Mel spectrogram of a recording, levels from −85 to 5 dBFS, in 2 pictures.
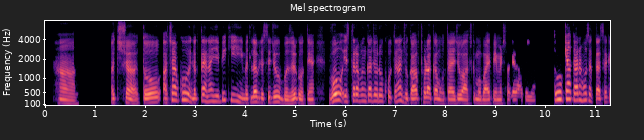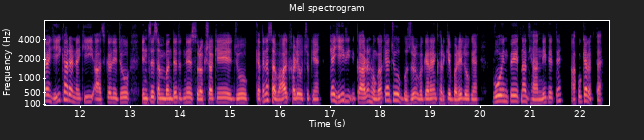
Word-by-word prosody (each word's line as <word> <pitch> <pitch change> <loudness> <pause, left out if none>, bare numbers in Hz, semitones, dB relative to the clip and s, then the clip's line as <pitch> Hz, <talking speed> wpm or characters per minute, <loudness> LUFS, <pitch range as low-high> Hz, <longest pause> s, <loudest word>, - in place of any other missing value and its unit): हाँ। 125 -4 -2 0.7
अच्छा, - - +1
तो 155 +3 +4
अच्छा 240 - +1
आपको 235 +1 +2
लगता 145 +8 0
है 215 - +3
ना, 195 - -2
ये 195 -1 -3
भी 245 +6 -5
कि 220 -9 -5
मतलब 165 +4 +2
जैसे 150 +1 -4
जो 175 +1 +2
बुज़ुर्ग 135 +3 0
होते 135 -2 -1
हैं, 130 0 -2 0.3
वो 230 +1 +7
इस 190 -2 -3
तरफ़ 215 -1 +1
उनका 210 +1 -1
जो 210 0 -1
रुख 200 -2 -6
होता 180 0 -5
है 225 - +2
ना, - - 0
झुकाव 145 -4 0
थोड़ा 165 0 +5
कम 145 -2 0
होता 125 +1 -4
है, 130 - +3
जो 140 +1 0
आजकल 130 +1 -2
मोबाइल 130 -1 +1
पेमेंट्स 130 -1 -4
वगैरह 130 - -2
आ - - -11
गई 120 - -8
हैं। 115 - -14 0.4
तो 255 +3 +6
क्या 275 0 +8
कारण 235 -1 +3
हो 235 +1 -3
सकता 220 +5 -2
है? - - +5
इसका 280 -12 -4
क्या 210 +3 +2
यही 270 +3 -3
कारण 220 -8 +2
है 150 - -1
कि 175 +5 -5
आजकल 160 +5 -3
ये 155 - 0
जो 165 0 -1 0.3
इनसे 150 +3 +1
संबंधित 150 0 +1
इतने 160 +3 -1
सुरक्षा 145 +1 +1
के 160 0 0
जो 150 +2 0
कहते 140 0 -5
हैं - - -4
ना, 240 - +2
सवाल 155 - +3
खड़े 150 +1 +1
हो 150 - +2
चुके 145 -1 -7
हैं। 135 0 -2 0.2
क्या 225 - +4
यही 210 +3 -1
रि 230 +8 -9
कारण 160 +4 +2
होगा 145 0 0
क्या, 225 +7 0
जो 230 0 +1
बुज़ुर्ग 140 +2 -2
वगैरह 140 +1 +2
हैं, 150 - 0
घर - - -5
के 150 - +1
बड़े 140 +3 +3
लोग 140 -2 -1
हैं, 135 0 -2 0.3
वो 195 +4 +5
इन 195 -2 -4
पे 200 +2 +2
इतना 195 0 -2
ध्यान 130 -6 -2
नहीं 150 +5 -2
देते? 170 +6 -5 0.2
आपको 180 - -5
क्या 210 +3 +3
लगता 285 0 -5
है? - - -8
160 Hz, 250 wpm, -25 LUFS, 140-205 Hz, 0.7 s, क्या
